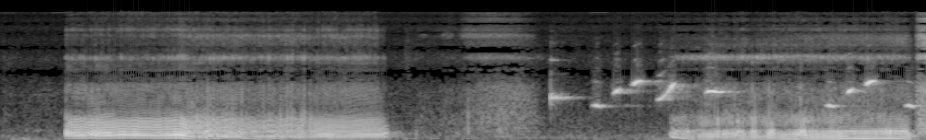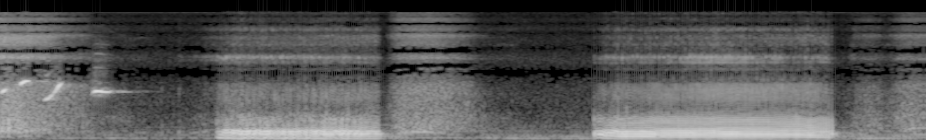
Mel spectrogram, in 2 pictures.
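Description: An English Bulldog snores in long, rough, rumbling breaths separated by pauses.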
